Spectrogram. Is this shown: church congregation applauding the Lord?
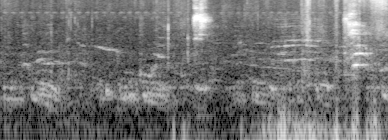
no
